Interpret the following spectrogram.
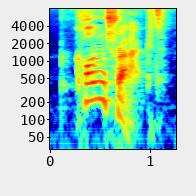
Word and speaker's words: contract: Whereas if we actually wanted to put the stress on the first syllable, we would have contract, which is another word with a whole different meaning.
